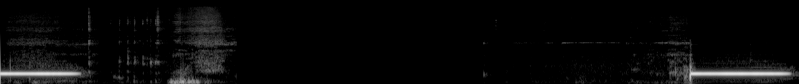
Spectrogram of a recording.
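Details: Opel Astra H CD30 radio during divorcing/pairing via OP-COM with car security code, display already accepted: two long steady beeps about six seconds apart, meaning radio still in delivery state.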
